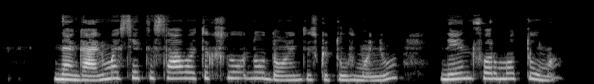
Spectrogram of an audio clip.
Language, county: Lithuanian, Panevėžys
